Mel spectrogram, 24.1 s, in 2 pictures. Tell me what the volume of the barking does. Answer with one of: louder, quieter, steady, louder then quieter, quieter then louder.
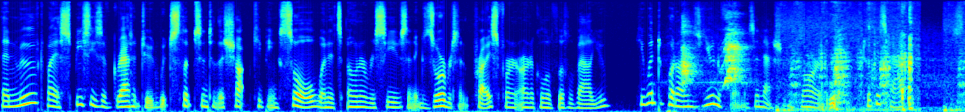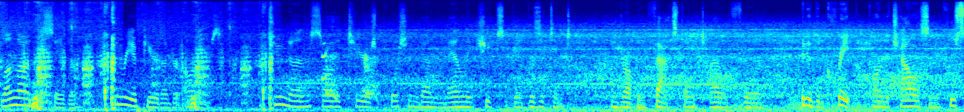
quieter.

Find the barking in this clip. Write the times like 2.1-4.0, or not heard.
8.5-16.8.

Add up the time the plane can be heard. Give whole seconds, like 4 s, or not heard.
16 s.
